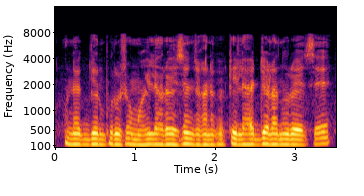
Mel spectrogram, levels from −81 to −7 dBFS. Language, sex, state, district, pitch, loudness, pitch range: Bengali, male, Assam, Hailakandi, 135 Hz, -14 LUFS, 130-140 Hz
